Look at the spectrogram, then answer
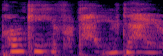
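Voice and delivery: soft, breathy, barely voiced whisper. Recapping a show scene, the speaker acts out Henry whispering to Punky. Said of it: "Henry kind of whispers".

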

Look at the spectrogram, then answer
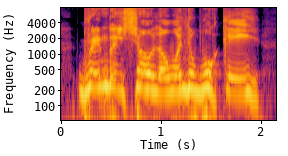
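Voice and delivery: very high slug-alien voice, pitched way up. Imagining Mitch McConnell in the senate: Mitch McConnell as a slug alien. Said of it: "That's what I'm imagining with that voice".

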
